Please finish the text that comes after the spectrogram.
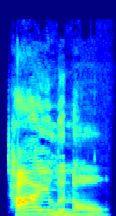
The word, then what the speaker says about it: Tylenol: Qual que é a pronúncia natural no inglês? Tyenol. Tylenol. Tylenol. Tylenol.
